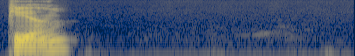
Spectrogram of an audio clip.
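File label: "ping2", Mandarin Chinese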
